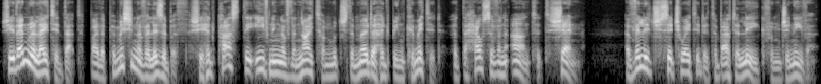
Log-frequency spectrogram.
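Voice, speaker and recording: A man narrating a classic literary audiobook in a solemn, expressive and measured way. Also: mid-range voice, dry recording, clean studio sound.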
